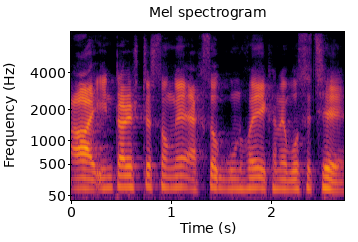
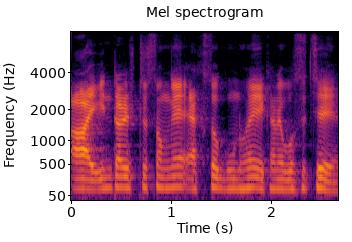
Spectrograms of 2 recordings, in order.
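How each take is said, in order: Both takes have the same delivery.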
